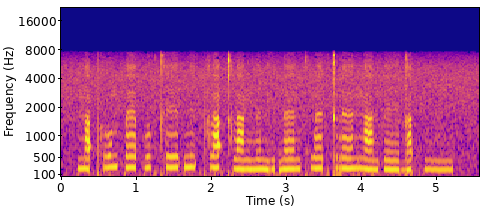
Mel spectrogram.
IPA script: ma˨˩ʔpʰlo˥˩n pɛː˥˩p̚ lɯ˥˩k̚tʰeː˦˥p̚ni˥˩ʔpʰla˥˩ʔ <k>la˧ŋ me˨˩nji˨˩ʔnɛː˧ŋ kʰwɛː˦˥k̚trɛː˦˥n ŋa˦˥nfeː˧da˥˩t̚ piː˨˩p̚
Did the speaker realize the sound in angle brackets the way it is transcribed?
no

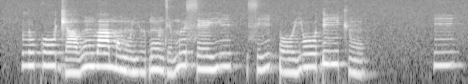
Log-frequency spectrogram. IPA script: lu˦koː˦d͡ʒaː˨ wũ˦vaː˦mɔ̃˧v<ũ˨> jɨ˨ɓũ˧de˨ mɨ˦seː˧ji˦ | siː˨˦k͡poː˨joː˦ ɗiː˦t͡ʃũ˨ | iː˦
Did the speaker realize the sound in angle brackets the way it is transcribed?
yes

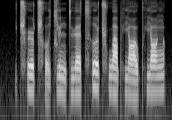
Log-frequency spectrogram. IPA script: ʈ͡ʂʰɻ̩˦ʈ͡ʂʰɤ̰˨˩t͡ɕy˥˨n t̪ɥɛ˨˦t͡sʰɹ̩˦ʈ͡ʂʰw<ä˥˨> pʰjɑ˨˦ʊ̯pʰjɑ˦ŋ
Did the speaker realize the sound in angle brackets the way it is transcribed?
no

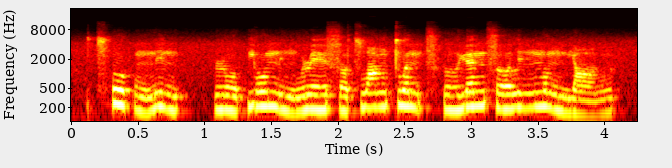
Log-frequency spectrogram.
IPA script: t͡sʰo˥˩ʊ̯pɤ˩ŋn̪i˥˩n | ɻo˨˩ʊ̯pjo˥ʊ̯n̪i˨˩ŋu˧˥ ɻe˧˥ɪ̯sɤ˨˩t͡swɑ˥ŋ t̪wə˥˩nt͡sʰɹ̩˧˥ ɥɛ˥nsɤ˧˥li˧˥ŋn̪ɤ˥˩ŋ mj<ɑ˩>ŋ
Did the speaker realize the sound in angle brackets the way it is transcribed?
no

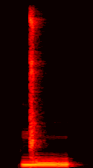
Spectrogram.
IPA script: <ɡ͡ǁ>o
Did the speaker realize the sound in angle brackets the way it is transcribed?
no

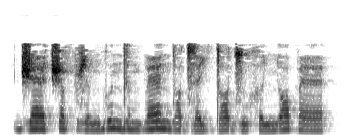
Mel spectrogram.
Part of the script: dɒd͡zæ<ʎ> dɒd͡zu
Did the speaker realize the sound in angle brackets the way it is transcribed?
yes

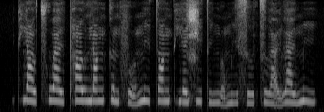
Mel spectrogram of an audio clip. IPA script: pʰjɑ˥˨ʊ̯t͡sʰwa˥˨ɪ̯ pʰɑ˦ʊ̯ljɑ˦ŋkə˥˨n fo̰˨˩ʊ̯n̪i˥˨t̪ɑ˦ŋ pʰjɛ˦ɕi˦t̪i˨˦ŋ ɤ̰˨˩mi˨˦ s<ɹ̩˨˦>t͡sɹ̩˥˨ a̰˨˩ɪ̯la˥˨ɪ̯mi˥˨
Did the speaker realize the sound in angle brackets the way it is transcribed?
yes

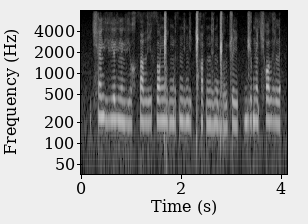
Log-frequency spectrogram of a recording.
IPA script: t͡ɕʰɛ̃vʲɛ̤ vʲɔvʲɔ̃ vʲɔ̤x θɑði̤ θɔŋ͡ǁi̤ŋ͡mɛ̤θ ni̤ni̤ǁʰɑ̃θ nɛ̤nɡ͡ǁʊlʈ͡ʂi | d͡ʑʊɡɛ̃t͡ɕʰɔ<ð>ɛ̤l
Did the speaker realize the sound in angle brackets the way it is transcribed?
yes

